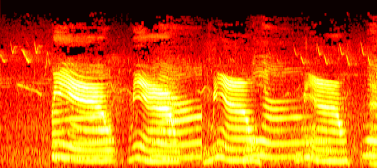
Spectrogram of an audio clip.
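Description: Four drawn-out cat meows in a row, loud and close, each rising and falling in pitch with brief pauses between them and no other sounds around.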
